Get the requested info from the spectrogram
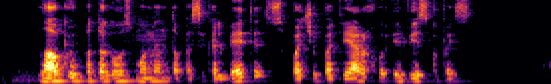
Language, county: Lithuanian, Utena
